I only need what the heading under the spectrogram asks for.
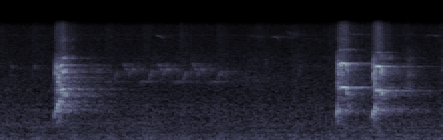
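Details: Miniature Schnauzers let out the back door to chase squirrels; three sharp, high barks, one alone and then two in quick succession about three seconds later.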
